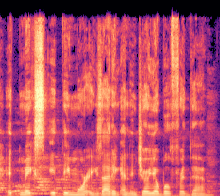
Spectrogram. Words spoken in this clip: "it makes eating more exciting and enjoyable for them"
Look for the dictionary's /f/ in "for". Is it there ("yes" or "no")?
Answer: yes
